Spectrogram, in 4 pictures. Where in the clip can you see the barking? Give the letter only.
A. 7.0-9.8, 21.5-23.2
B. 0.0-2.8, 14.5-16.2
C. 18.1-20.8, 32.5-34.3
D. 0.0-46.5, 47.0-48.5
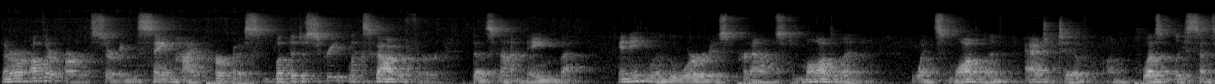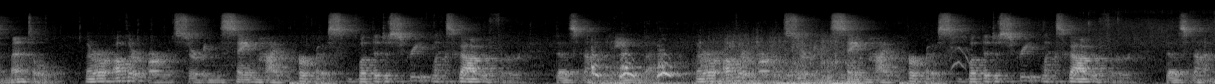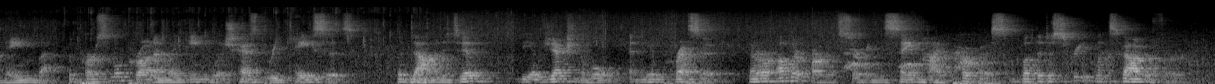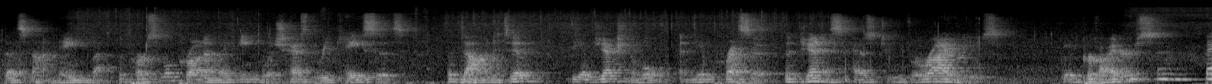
C.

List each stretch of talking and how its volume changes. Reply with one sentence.
You can hear the talking from 0.0 to 46.5 s, at a steady volume; and briefly from 47.0 to 48.5 s.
